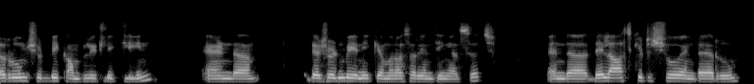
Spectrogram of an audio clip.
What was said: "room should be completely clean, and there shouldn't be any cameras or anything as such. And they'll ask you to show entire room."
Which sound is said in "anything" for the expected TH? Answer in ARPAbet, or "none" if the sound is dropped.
T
